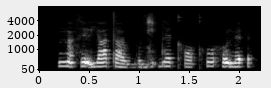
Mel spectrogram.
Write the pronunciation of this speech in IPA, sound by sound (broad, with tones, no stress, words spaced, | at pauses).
nã˦˨ sḛ˦˨ɪ̯jä˦ta˨ʊ̯ bo˨d͡ʑɪ˦ʔdɛ˦ kʰɔ˨kʰo˦ho̰˦˨nɛ˦ʔ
